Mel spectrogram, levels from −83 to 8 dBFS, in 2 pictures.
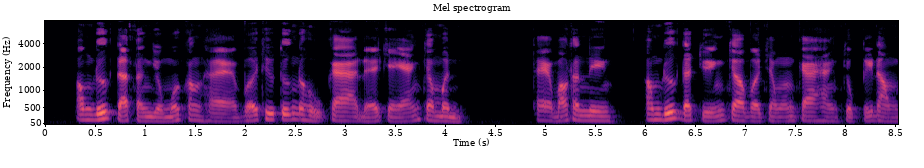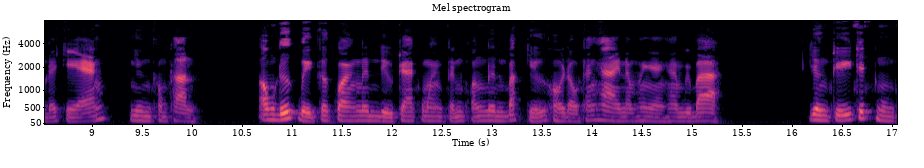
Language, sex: Vietnamese, male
